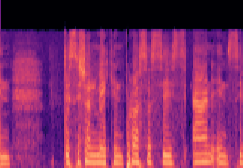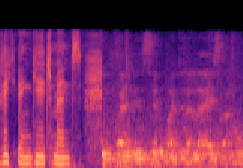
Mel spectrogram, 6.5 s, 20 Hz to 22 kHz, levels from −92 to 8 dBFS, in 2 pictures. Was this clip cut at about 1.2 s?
no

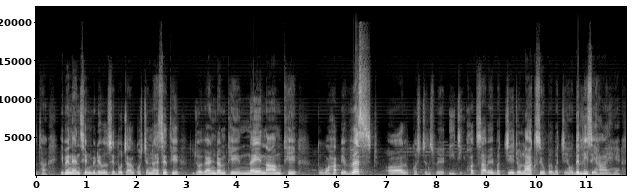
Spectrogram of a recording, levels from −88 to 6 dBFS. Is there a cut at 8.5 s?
yes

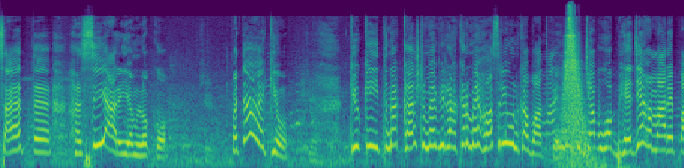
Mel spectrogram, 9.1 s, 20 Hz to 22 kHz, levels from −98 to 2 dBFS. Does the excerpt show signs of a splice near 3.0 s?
no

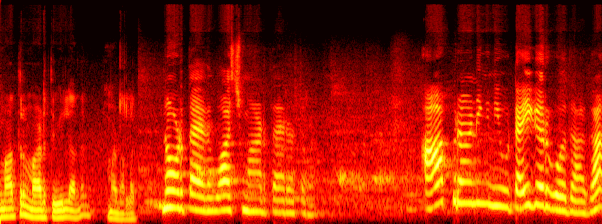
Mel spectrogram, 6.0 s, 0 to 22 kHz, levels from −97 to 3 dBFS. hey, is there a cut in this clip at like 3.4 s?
no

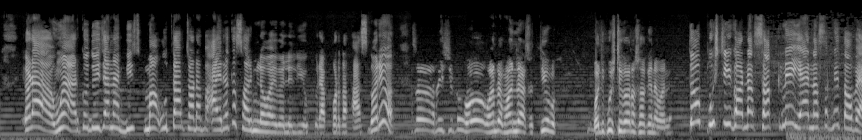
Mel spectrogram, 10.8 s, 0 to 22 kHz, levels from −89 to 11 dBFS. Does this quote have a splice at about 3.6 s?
no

